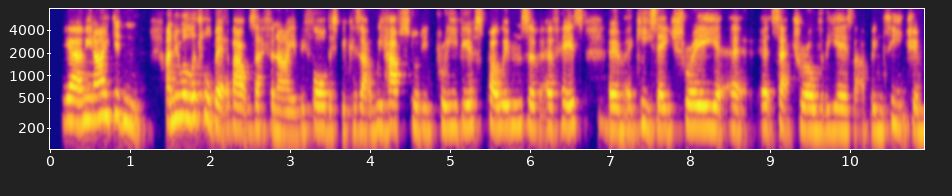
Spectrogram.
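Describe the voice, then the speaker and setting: Speaking with a northern English accent, a woman keeps a medium pitch, fairly even intonation and a fairly quick pace. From northern England. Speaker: teacher and podcast host. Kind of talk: casual chat.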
